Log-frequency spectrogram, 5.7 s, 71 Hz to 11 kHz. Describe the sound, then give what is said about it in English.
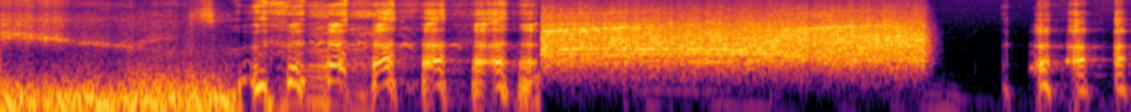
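A crowd breaks into sustained applause and cheering on the Stone Builders Hour, a dense steady wash of clapping lasting about two seconds, with people talking just before and after it, after the hosts mention 50 years of marriage. “yeah, you got applause because yep.”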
